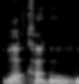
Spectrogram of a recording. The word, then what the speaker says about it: walk: walk이라고 하면은 솔직히 그 l 발음 안 살려요. 말할 때 그냥 walk. 그 l 없는 것처럼. I went for a walk today. 그러니까 l 안 들리잖아요.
